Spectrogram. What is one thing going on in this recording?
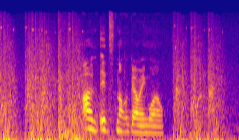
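A young woman talks with animation into a microphone.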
